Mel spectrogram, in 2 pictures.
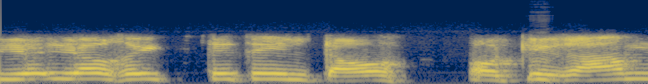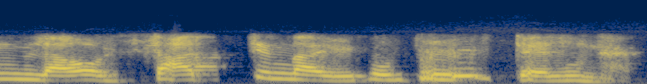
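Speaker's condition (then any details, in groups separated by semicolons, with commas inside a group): Cerebral palsy; sudden involuntary jerks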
